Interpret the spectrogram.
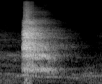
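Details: A pet rose-ringed parakeet (ringneck) that talks gives a single harsh, raspy squawk of about half a second, bright and noisy, fading into a quiet room.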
